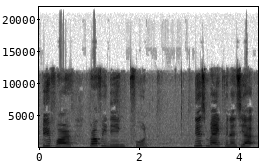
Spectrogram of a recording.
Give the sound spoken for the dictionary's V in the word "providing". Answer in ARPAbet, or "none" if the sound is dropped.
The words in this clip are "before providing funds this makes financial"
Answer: F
